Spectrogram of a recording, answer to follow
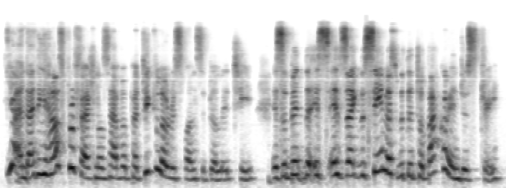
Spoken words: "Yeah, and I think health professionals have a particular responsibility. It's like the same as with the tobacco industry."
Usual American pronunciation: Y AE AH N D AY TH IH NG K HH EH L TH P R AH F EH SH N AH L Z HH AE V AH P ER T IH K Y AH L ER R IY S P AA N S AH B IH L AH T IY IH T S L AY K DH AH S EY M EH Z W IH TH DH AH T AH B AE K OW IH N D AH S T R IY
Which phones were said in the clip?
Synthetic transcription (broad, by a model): Y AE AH N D AY TH IH NG K HH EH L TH P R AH F EH SH N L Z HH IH V AH P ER T IH K Y L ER R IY S P AA N S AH B IH L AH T IY IH T S L AY K DH AH S EY M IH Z W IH DH AH T AH B AE K OW IH N D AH S T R IY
